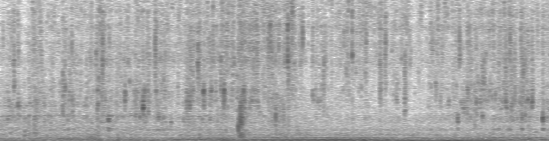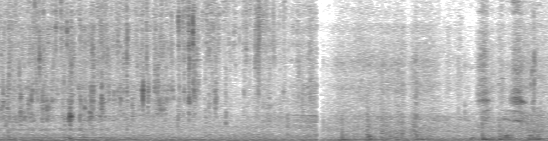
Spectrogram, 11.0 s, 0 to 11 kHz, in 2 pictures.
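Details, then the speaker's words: 2014 Fiat Punto 1.2 or 1.4 that died with no crank, no start from water ingress: testing the blocked scuttle drains after clearing debris, a soft steady trickle and dripping as water still leaks through into the cabin. "one it's no good because it's saking into the cabin as you can see that is leaking in so we need to strip this and make sure it's sealed because it's not"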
